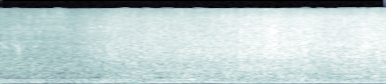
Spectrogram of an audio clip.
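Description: Water splashes and rushes under tyres, growing louder.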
